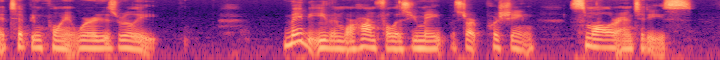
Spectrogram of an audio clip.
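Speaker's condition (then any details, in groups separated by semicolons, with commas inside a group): No condition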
